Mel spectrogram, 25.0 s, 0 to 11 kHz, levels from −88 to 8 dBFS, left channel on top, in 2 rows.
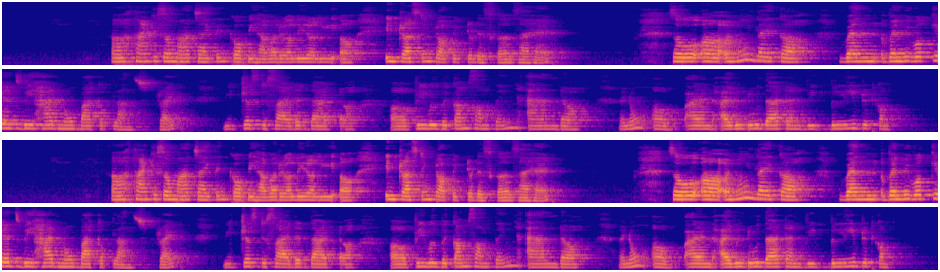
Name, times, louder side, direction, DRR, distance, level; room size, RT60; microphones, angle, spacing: voice 1, 1.5-7.4 8.5-14.8 15.4-20.3 20.7-24.4, right 3 dB, 45° right, 7 dB, 0.6 m, -24 dB
22.0 x 9.3 x 3.1 m, 0.88 s
head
